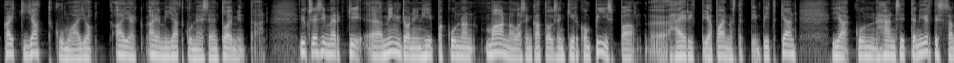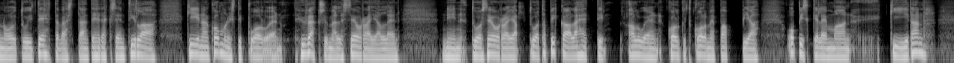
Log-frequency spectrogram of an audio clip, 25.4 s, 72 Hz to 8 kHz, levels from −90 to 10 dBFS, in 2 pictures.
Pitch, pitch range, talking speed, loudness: 120 Hz, 110-135 Hz, 100 wpm, -19 LUFS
